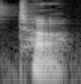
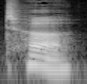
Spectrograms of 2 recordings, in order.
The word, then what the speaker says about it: to: That word is to, like need to do something or like to do something. Its real-world pronunciation is tuh. 3 quick examples. 1. Let's go to the park. 2. I'm going to the store. 3rd and last, she went to Paris last summer. So, to uses that tuh pronunciation, especially when it's part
